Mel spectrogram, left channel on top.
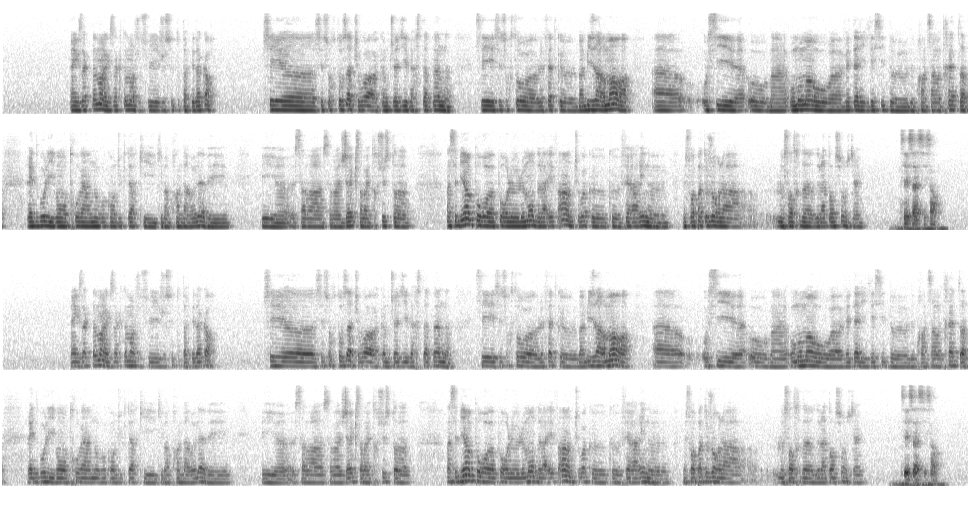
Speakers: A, on the left (about 25°); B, on the left (about 60°).
A: Exactement, exactement, je suis, je suis tout à fait d'accord. C'est euh, c'est surtout ça, tu vois, comme tu as dit, Verstappen, c'est c'est surtout euh, le fait que, ben, bizarrement, euh, aussi euh, au, ben, au moment où euh, Vettel il décide de, de prendre sa retraite, euh, Red Bull, ils vont trouver un nouveau conducteur qui, qui va prendre la relève et, et euh, ça va, ça va, je dirais que ça va être juste. euh, ben, c'est bien pour, euh, pour le, le monde de la F1, tu vois, que, que Ferrari ne, ne soit pas toujours la, le centre de, de l'attention, je dirais.
B: C'est ça, c'est ça.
